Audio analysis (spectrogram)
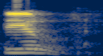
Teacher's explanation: تا کو را کے ساتھ ملائیں گے اور را مشدد ہے، شد والا ہے، اس کو موٹا بھی کرنا ہے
